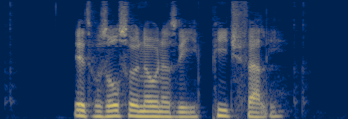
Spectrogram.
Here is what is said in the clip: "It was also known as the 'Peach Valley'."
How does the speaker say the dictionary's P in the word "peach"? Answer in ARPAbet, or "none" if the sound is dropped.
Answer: P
